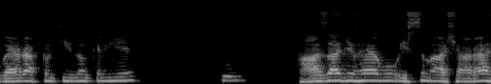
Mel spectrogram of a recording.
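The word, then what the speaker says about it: هٰذا: یہ لکھا ہوا ہے کہ ہاذا is pronounced ہاذا but it's written without the first alf.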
